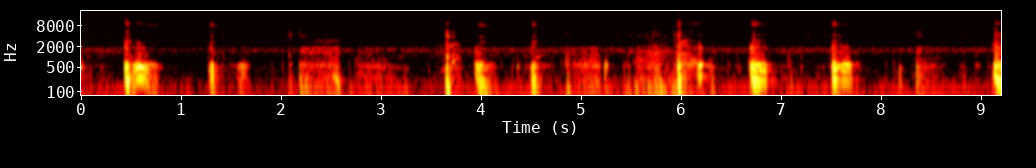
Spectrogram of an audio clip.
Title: Coughing in so much pain!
